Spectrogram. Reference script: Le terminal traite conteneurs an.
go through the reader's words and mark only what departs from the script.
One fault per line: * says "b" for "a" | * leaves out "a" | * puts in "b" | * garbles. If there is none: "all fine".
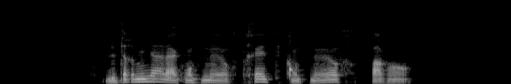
* puts in "à conteneurs"
* puts in "par"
